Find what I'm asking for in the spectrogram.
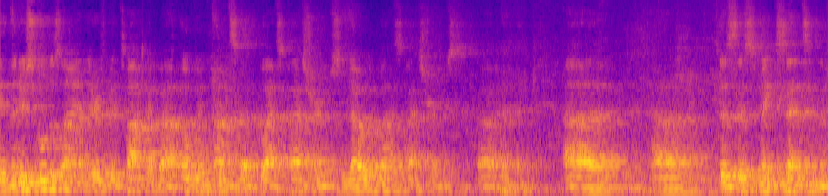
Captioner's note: laughs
